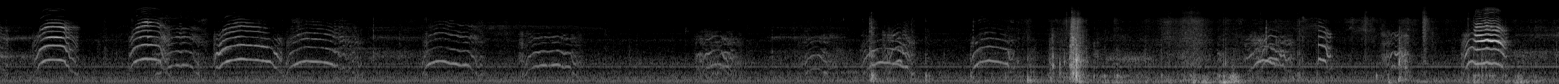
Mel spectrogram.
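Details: Hungry rescued baby kittens call loudly for morning milk while it is being prepared; a run of high, arched mews comes about once a second, then scattered softer cries and a few handling noises.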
